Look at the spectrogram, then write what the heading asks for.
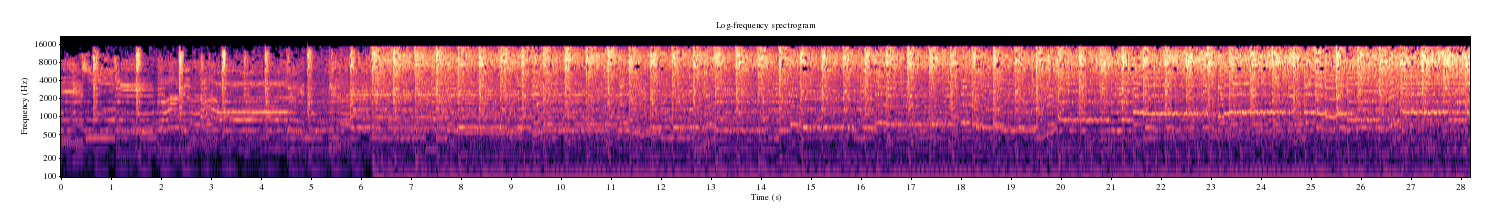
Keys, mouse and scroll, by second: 1.9 click, 4.4-7.1 drag, 7.1 Up, 8.1 click, 12.2 scroll down 1, 12.8 click, 13.4 scroll down 1, 16.4 scroll up 1, 22.0-23.9 middle drag, 23.9-24.3 scroll down 1, 24.4 middle click, 25.3-28.1 middle drag.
